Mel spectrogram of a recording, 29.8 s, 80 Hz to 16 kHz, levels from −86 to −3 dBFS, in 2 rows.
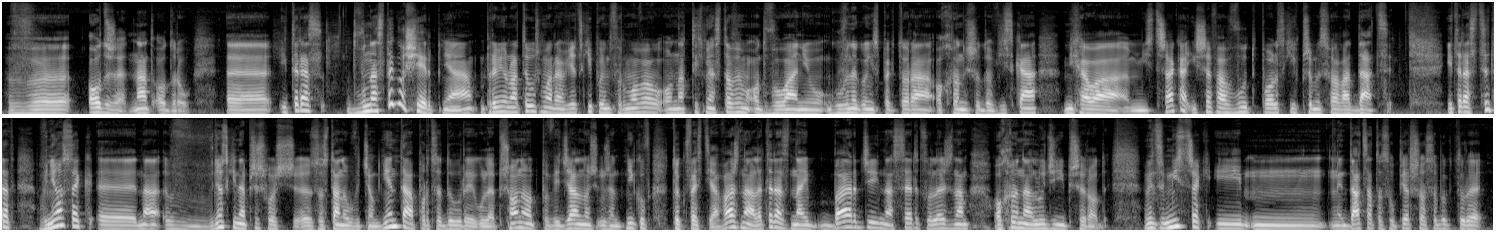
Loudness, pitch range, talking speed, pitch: -21 LUFS, 120-150 Hz, 140 wpm, 130 Hz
